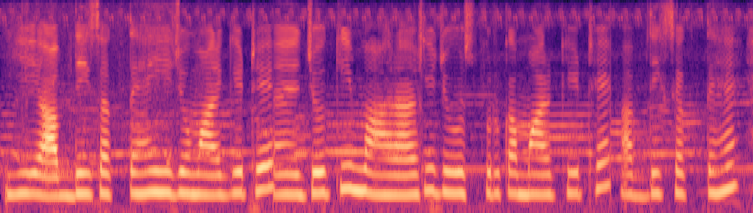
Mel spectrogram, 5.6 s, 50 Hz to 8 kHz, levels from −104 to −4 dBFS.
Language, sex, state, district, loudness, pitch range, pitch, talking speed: Hindi, female, Maharashtra, Chandrapur, -18 LUFS, 240-260 Hz, 255 Hz, 210 wpm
